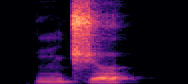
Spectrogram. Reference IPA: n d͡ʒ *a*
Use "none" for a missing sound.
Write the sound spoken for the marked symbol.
ə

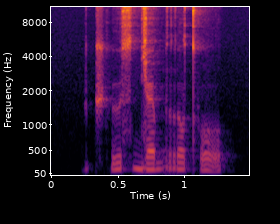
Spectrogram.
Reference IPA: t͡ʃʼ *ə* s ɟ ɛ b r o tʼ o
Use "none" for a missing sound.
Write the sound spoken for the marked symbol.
ʉ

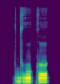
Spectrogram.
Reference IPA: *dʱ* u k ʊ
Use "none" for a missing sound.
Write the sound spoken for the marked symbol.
dʱ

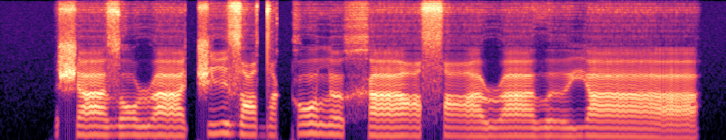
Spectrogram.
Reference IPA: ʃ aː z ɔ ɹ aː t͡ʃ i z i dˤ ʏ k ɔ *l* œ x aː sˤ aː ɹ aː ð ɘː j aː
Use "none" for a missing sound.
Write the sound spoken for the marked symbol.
l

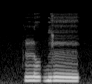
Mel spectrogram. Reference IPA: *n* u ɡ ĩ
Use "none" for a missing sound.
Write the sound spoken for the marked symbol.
n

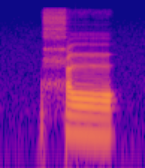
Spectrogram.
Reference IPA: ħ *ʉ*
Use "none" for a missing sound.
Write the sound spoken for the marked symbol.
ɘ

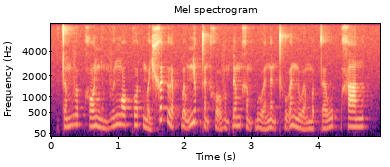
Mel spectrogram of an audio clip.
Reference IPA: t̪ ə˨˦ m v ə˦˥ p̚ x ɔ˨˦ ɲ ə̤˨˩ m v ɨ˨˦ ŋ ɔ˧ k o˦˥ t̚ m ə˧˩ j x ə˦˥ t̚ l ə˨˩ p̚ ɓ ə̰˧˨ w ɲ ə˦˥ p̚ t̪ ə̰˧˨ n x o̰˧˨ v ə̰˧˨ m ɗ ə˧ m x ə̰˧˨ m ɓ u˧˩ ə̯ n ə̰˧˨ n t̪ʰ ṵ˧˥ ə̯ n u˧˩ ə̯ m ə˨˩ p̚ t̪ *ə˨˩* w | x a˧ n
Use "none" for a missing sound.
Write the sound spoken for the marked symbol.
ə˨˦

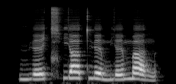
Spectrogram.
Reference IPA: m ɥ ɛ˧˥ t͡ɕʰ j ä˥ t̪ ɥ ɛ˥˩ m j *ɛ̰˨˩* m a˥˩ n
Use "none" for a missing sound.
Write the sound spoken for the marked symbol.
ɛ˧˥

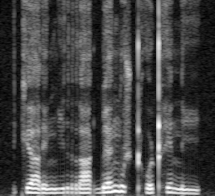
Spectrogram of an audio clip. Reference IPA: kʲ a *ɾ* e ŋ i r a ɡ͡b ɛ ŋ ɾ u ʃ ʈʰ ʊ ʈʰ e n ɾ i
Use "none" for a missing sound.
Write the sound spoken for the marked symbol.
ɾ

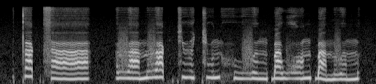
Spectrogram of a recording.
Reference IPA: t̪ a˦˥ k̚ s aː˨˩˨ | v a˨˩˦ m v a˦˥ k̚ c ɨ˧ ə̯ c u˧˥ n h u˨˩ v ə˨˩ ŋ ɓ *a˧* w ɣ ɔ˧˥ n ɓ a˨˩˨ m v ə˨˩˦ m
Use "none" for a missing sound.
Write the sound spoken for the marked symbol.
a˧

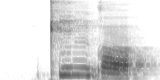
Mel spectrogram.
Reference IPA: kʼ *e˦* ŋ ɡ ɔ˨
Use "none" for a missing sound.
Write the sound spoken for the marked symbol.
i˦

